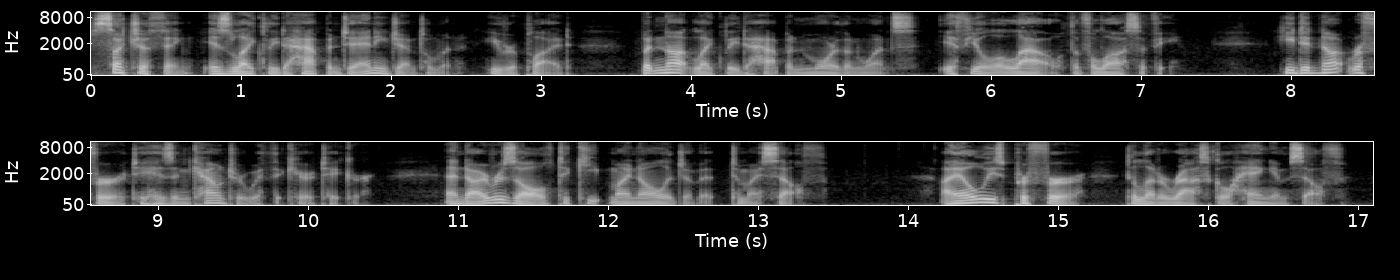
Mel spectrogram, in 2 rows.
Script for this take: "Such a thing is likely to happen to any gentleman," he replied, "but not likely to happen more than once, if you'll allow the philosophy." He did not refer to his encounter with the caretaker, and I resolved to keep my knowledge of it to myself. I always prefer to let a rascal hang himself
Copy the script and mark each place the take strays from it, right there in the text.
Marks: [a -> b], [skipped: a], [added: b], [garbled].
"Such a thing is likely to happen to any gentleman," he replied, "but not likely to happen more than once, if you'll allow the philosophy." He did not refer to his encounter with the caretaker, and I resolved to keep my knowledge of it to myself. I always prefer to let a rascal hang himself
